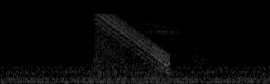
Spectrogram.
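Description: A sharp falling zap sounds as a game character beams down.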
